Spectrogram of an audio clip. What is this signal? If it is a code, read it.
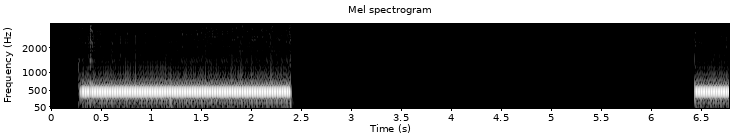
Ringback tone (North America), 440 + 480 Hz.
